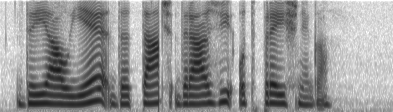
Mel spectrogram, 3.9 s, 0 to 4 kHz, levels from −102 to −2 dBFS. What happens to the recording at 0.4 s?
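Nothing goes wrong at 0.4 s: the speech carries on intact through that moment, band-limited to nothing above 4 kHz by the telephone-grade G.711 A-law call path it travels through.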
